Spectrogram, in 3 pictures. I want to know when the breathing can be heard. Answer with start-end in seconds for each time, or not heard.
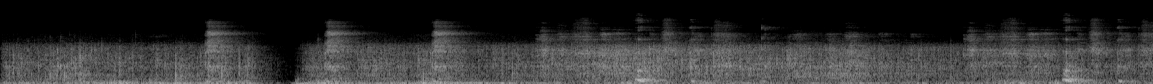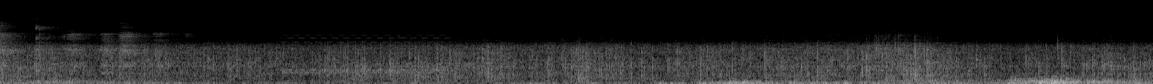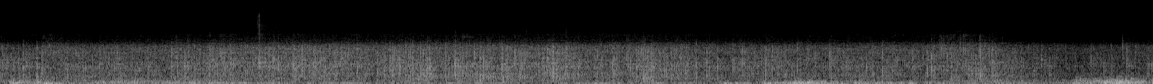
1.6-13.4.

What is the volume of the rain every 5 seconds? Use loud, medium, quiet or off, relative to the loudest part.
loud, loud, medium, medium, loud, loud, loud.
